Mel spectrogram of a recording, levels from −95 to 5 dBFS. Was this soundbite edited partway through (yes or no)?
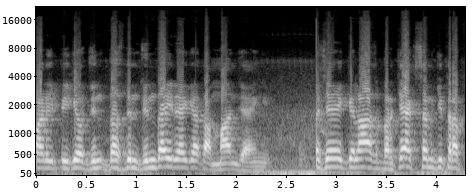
yes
